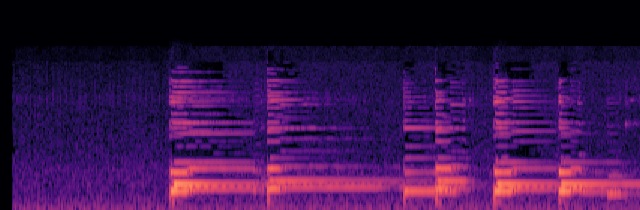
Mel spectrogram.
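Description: Acoustic guitar chords strummed as a song intro: after a low hum for the first second and a half, six separate strums, each left to ring and fade.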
